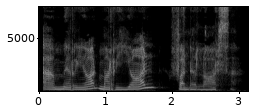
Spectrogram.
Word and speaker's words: Marianne van der Laarse: You're speaking to Lerato Mokati, and I have a special guest in the house tonight, Marianne van der Laarse.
